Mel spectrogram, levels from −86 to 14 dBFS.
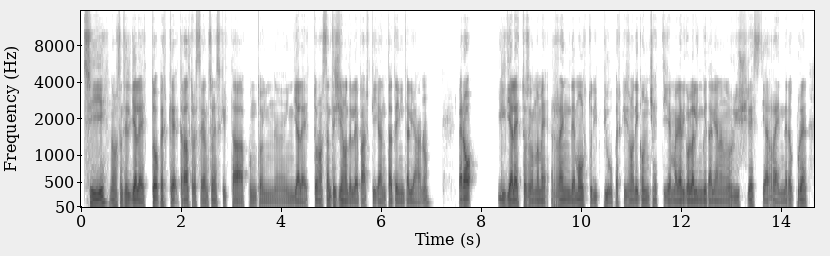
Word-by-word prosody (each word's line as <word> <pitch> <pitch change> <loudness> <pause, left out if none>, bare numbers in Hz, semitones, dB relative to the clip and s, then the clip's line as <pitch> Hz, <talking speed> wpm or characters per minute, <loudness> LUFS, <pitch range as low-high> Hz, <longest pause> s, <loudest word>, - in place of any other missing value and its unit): Sì, 115 +2 +5
nonostante 100 +3 -2
il 100 - +1
dialetto, 90 +3 +5
perché - - -1
tra 95 - +2
altro 85 -1 +1
'sta 85 - -6
canzone 85 -1 -1
è - - -8
scritta - - -1
appunto 75 +1 -5
in 75 -1 -7
in 75 +2 -6
dialetto, 80 -3 0
nonostante 90 +2 0
ci - - -3
siano 90 -3 +3
delle 80 0 0
parti 80 -1 -4
cantate 80 +1 -1
in 80 - -1
italiano, 80 - -4 0.5
però 105 +2 +6 0.5
il 100 -2 -1
dialetto, 90 -1 +4
secondo 85 -1 -1
me, 85 -1 -2
rende 90 -1 0
molto 100 0 +1
di 85 -3 -6
più, 75 - -4
perché - - -8
ci 85 - -4
sono 90 +1 -2
dei 90 - +1
concetti 85 0 -5
che, 85 0 0
magari, 85 +1 +2
co' 85 - +2
la 85 0 +5
lingua 85 0 +1
italiana 85 -1 -2
non 80 +1 -4
riusciresti 85 +1 -3
a - - 0
rendere 85 0 -3
oppure 90 +1 -1
85 Hz, 195 wpm, -25 LUFS, 80-90 Hz, 0.5 s, però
